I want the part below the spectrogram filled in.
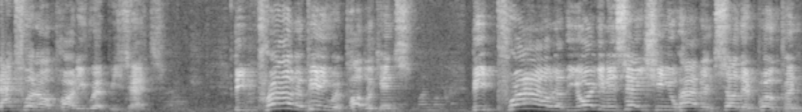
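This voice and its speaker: A man with an American accent and an extremely high pitch speaks in a raised, projected voice at a moderate pace, his tone animated and intonation lively, with audible room echo and noticeable background noise. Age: 70s. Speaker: mayoral candidate. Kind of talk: political speech.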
